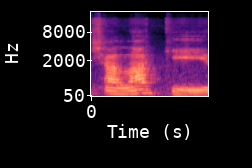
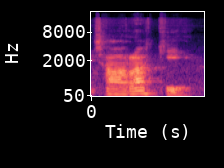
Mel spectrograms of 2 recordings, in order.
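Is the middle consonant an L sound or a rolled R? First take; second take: L sound; rolled R. First: The middle consonant is an L sound. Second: The middle consonant is a rolled R. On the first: This is how most speakers say it today. "instead of saying chalaki" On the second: This is the old South Carolina dialect. "they would say charaki. That rolling R is dead"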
